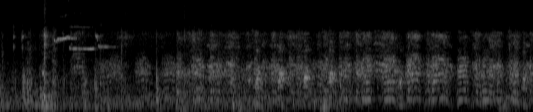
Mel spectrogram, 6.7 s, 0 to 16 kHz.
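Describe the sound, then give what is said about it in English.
A flock of pastured ducks quacks continuously in a dense, overlapping chorus outdoors at 7 o'clock in the morning on a ranch in Vintondale, Pennsylvania, as the ducks are let out. A few high bird chirps sound near the start and no one speaks. “It's 7 o'clock in the morning and time to let the ducks out.”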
